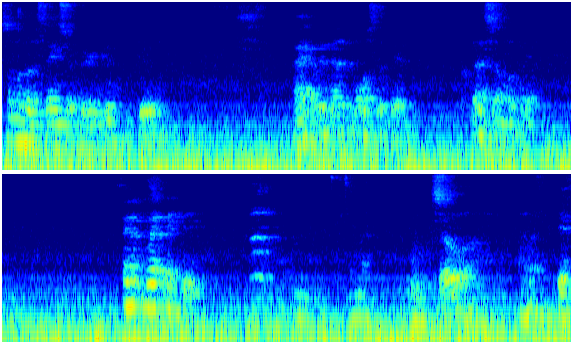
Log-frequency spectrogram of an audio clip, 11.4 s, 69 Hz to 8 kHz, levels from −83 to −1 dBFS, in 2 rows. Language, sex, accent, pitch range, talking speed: English, male, American, 80-110 Hz, 130 wpm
